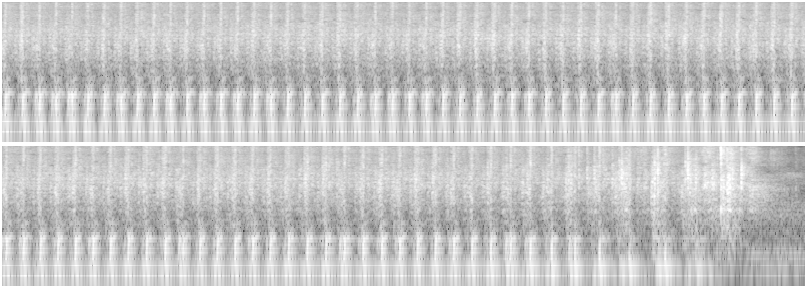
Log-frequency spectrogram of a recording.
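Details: Twin-cylinder Ninja motorcycle, recently revived, during a carb sync attempt: lumpy, uneven beat of about four pulses a second, then sputters and dies, carbs likely out of sync; fuel leaks from the headers and carb vents; rough uneven running.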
